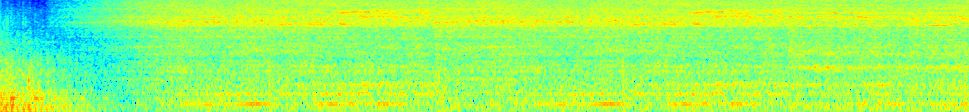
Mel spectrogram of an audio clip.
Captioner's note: saw blade whirring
